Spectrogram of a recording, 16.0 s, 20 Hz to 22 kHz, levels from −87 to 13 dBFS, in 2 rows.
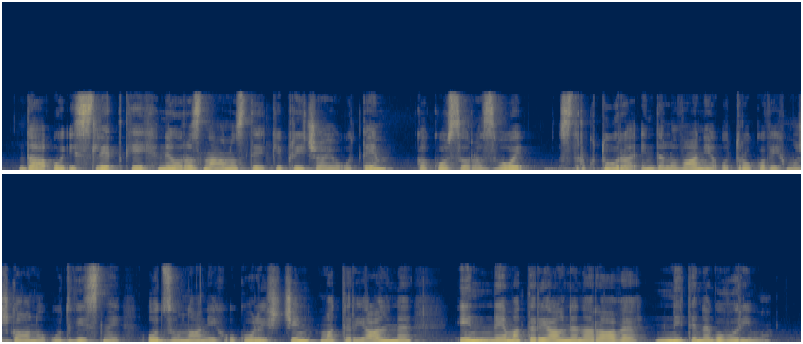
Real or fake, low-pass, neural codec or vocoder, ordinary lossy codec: real; 9.9 kHz; none; none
